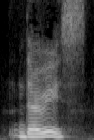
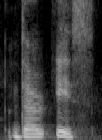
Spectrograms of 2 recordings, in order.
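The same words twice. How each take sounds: First: The r runs into the next word. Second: The two words are said separately. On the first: "the last sound of the first word, which is r, is combined with the first sound of the next word" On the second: "instead of"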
